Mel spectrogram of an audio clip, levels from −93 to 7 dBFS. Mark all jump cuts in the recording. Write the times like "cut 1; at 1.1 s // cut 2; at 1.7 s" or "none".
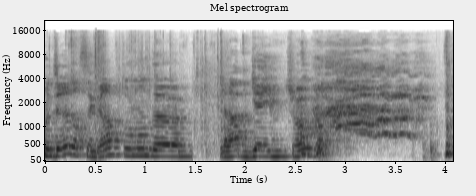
cut 1; at 1.6 s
